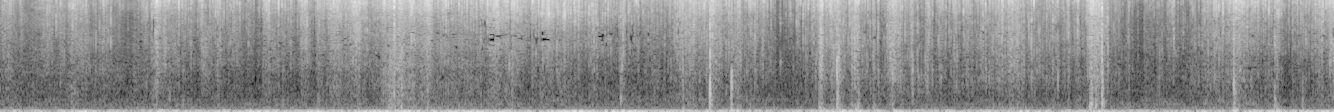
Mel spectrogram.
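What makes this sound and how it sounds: A sheet of clear plastic bubble wrap, held in both hands, is crinkled and squeezed with fingertips. The result is a continuous dense crackling and rustling with sharp bright snaps scattered throughout, over a steady low hum.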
